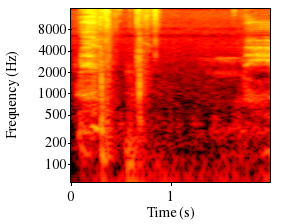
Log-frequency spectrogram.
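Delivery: little quiet mouse voice, whispered; hushed, very soft inside voice. Shown as a demonstration. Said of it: "Let's practice our whisper".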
